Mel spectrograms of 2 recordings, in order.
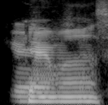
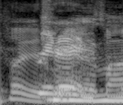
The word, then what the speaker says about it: Carrie-Anne Moss: Carrie Moss. Yeah. No, Green Tuner. You say it like it's one word. You like Carrie. It's Carrie-Anne Moss. Oh really? Yeah. You just say Carrie-Anne Moss.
